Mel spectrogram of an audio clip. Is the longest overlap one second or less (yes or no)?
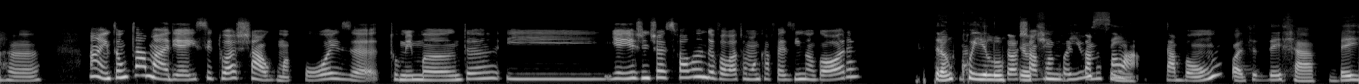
no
